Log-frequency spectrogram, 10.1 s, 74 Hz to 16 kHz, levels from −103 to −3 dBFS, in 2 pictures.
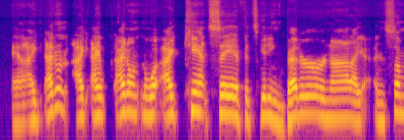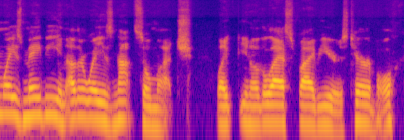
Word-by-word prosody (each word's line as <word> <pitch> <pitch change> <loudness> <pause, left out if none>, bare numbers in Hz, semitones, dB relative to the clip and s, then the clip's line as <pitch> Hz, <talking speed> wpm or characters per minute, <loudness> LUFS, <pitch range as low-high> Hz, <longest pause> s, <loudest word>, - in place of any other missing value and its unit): And 140 +1 -5
I 155 +2 -2
I 200 - +5
don't 260 0 0
I 185 +1 +3
I 190 0 +2
I 210 +4 +4
don't 215 -2 0
know 195 - -2
what 205 +1 +5
I 190 +2 +5
can't 225 -3 +2
say 205 -1 +4
if 190 - +2
it's 170 -2 -6
getting 185 -6 -1
better 200 +6 +4
or 185 - +1
not, 175 0 +1
I 160 -2 -1
in 155 - -5
some 205 +6 0
ways, 195 -4 -2
maybe. 190 +1 -2
In 155 -3 -4
other 175 +1 -1
ways, 165 -5 -1
not 165 +2 -4
so 140 -5 -4
much. 125 -2 -8 0.3
Like, 135 -1 -2
you 150 - -7
know, 135 -1 -4
the 145 - -5
last 145 -1 +2
5 140 -3 +1
years, 120 -6 -5
terrible. 150 0 -3
170 Hz, 225 wpm, -20 LUFS, 145-195 Hz, 0.3 s, I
